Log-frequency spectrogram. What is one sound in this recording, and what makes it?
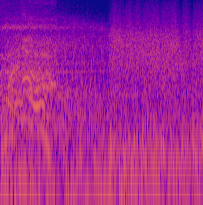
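A crackling burst of energy flares up.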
